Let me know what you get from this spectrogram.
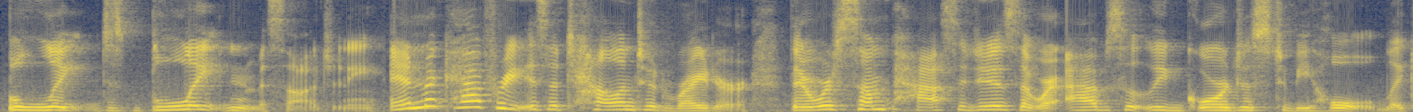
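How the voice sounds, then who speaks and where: A woman hosts a casual book vlog, speaking straight to the viewer at a medium pitch. Her delivery is chatty and animated, with emphatic stress on the words that matter to her. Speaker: book reviewer and video host.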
